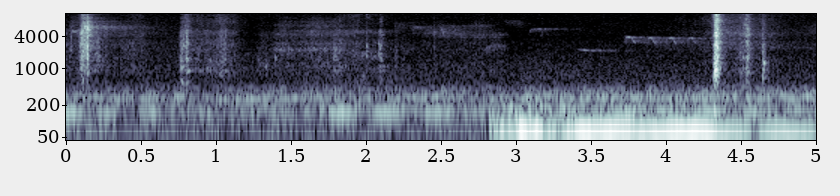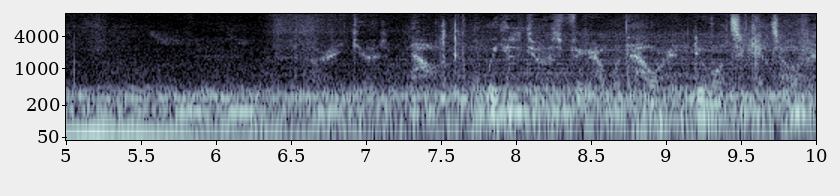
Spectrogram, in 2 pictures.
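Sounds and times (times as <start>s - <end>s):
deep low rumble: 2.8s - 9.7s.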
